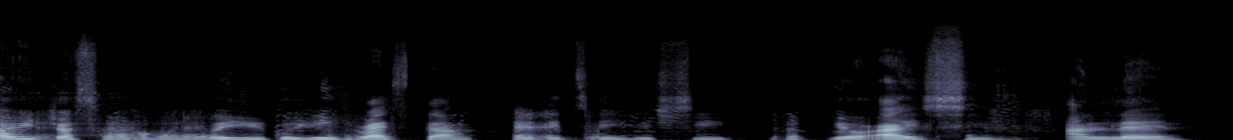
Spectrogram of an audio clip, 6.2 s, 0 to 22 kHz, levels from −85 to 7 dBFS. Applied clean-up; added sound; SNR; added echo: neural mask model DeepFilterNet 3.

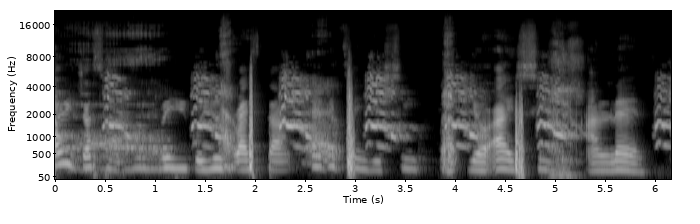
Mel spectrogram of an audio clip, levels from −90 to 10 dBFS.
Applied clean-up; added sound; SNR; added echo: classical method log-MMSE.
